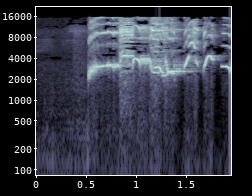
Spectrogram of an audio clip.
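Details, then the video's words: Orange-headed thrush, from a mix of rough and slow songs used to draw caged birds into singing: a sudden loud, rich warbling phrase of high whistled and buzzy notes, continuous with brief breaks near the end. "Perang Anis Merah Ngeplong/ suara kasar vs suara slow"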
